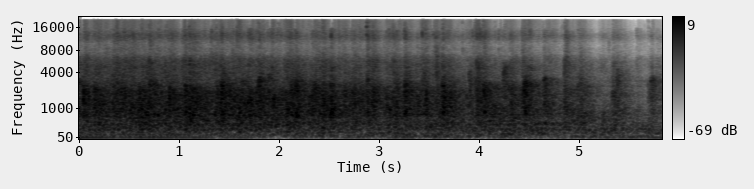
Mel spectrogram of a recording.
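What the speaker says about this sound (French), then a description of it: "Gloire, vous applaudissez, s'il vous plaît." Church congregation applauding at a pastor's installation service, sustained dense clapping from many hands that fills the space evenly for several seconds before easing slightly.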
